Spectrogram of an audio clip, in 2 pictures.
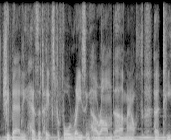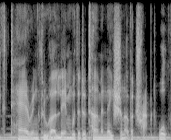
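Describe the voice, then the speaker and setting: A man playing a stern, disapproving narrator in a video game, measured and theatrical. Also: on the low side, flat delivery, natural voice. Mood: grave. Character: stern male narrator, disapproving and insistent guide. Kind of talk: scripted second-person game narration.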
